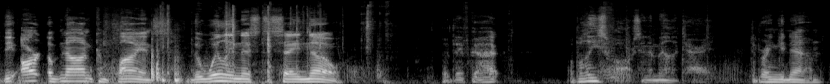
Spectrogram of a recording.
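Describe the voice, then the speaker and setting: A man's voice: medium pitch, a little hiss or hum. A man delivering an off-the-cuff, emphatic opinion rant, swearing and often checking in with the listener. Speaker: vlogger.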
